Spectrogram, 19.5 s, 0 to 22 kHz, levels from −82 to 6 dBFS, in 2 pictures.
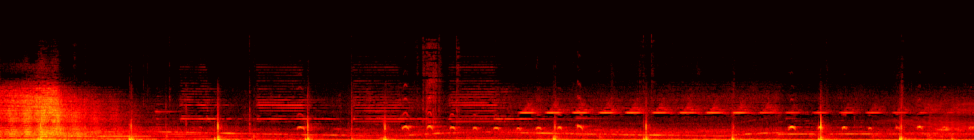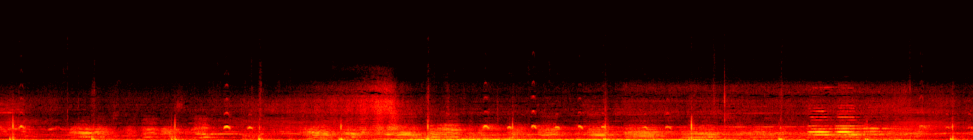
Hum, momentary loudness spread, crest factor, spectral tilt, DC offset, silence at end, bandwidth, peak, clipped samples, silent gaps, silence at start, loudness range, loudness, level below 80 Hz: none; 12 LU; 24 dB; -4.5 dB/octave; under 0.1%; 0 s; 12.5 kHz; -6 dBFS; under 0.1%; none; 0 s; 7 LU; -31 LUFS; -40 dBFS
